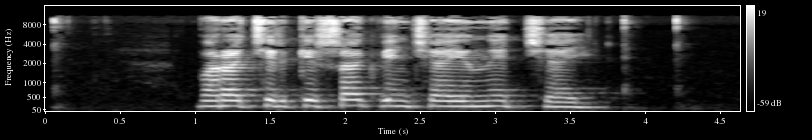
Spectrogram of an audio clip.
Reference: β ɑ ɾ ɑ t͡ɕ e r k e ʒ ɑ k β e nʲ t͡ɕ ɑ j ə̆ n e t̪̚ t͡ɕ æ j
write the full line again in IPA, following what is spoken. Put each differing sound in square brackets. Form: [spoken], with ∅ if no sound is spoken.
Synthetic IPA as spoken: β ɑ ɾ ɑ t͡ɕ e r k e [ʃ] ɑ k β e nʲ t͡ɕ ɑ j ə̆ n e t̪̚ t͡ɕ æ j

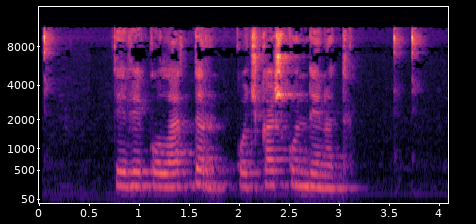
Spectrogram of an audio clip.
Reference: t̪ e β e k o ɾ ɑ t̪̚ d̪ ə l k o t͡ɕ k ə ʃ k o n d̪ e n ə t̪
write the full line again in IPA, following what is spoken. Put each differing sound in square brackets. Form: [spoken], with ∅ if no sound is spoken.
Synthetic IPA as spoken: t̪ e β e k o [l] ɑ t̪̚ d̪ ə [r] k o t͡ɕ k [ɑ] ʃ k o n d̪ e n ə t̪

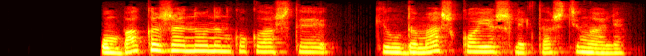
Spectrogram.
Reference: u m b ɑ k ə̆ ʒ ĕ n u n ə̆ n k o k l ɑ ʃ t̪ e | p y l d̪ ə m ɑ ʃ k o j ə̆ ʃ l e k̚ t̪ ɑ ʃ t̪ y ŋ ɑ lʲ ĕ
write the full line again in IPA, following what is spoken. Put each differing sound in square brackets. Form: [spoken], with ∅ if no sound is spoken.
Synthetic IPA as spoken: u m b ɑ k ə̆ ʒ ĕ n u n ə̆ n k o k l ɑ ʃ t̪ e | [k] y l d̪ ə m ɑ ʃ k o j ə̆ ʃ l e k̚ t̪ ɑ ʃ t̪ y ŋ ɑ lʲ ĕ

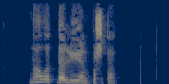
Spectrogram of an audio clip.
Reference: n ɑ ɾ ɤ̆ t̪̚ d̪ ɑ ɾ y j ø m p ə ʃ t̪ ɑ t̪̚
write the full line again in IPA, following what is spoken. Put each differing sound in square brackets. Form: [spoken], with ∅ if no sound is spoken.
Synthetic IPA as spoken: n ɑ [l] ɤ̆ t̪̚ d̪ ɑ [l] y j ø [n] p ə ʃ t̪ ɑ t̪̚

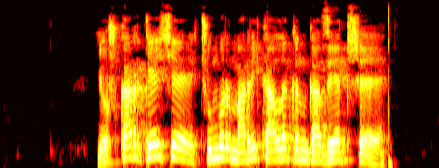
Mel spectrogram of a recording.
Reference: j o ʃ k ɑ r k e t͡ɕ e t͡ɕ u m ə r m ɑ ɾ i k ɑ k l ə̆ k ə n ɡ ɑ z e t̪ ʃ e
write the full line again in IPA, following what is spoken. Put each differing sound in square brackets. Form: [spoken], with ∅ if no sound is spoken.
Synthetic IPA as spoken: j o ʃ k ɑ r k e t͡ɕ e t͡ɕ u m ə r m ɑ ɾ i k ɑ [∅] l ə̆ k ə n ɡ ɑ z e t̪ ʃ e

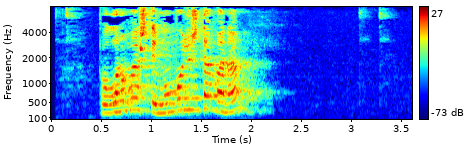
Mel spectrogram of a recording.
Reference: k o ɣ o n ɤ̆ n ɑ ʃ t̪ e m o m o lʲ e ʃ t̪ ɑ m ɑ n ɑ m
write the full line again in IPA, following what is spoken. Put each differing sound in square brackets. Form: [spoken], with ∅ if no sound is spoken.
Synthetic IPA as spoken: [p] o ɣ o n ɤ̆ [m] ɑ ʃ t̪ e m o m o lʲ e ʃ t̪ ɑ m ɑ n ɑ m

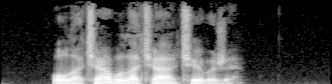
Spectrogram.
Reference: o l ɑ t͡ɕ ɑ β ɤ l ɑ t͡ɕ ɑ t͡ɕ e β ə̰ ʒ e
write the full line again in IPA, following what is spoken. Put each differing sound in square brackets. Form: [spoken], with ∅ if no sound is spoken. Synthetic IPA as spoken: o l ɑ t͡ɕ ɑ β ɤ l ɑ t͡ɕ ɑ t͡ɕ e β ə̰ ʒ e

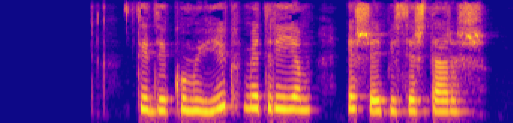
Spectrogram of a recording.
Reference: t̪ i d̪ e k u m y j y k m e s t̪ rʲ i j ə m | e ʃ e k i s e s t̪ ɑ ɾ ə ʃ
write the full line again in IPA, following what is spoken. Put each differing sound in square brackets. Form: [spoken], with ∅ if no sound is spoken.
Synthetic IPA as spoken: t̪ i d̪ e k u m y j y k m e [∅] t̪ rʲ i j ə m | e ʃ e [p] i s e [ʃ] t̪ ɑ ɾ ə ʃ

